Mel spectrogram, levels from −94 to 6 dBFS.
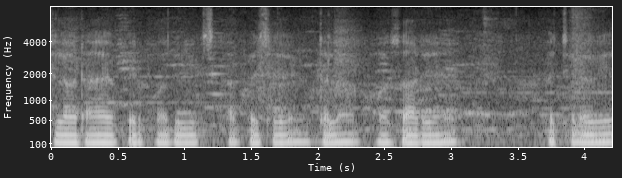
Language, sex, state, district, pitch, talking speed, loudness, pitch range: Hindi, male, Bihar, Samastipur, 115 Hz, 185 wpm, -18 LUFS, 115-120 Hz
